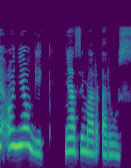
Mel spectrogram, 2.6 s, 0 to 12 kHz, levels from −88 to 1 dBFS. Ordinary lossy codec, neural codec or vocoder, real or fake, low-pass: none; none; real; 7.2 kHz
